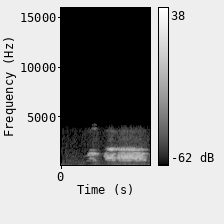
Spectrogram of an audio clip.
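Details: A rooster next door crowing around noon (12:12) on 23 January 2025, heard as a brief harsh first note, a short gap, then a long, strong, raspy sustained cry holding steady before breaking off.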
